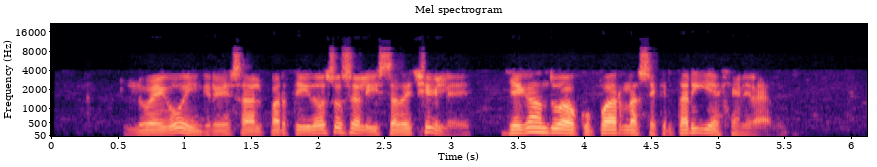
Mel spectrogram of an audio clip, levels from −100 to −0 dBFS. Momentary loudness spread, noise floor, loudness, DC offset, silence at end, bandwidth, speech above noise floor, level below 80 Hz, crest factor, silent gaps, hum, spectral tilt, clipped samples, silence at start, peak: 11 LU; -60 dBFS; -19 LUFS; under 0.1%; 0.7 s; 9.6 kHz; 40 dB; -58 dBFS; 18 dB; none; none; -4 dB/octave; under 0.1%; 0.55 s; -2 dBFS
